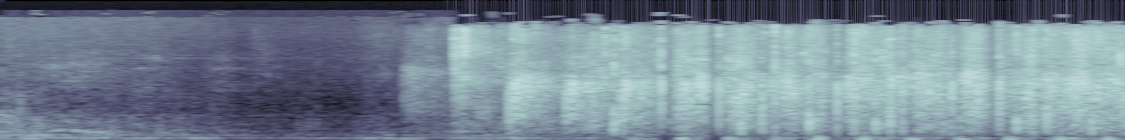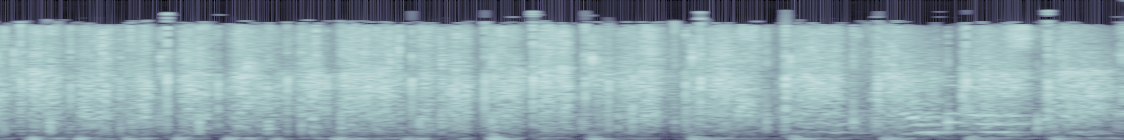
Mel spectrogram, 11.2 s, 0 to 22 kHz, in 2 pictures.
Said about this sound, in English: Good. 4 seconds, 5 seconds. Every group I've ever tried that with over the years has been able to pull that off. And every group claps at a different rhythm. I did not show you at which rhythm to clap, and yet you figured it out.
